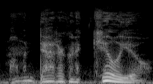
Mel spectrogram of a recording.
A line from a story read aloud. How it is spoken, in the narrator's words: My brother whisper yelling said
